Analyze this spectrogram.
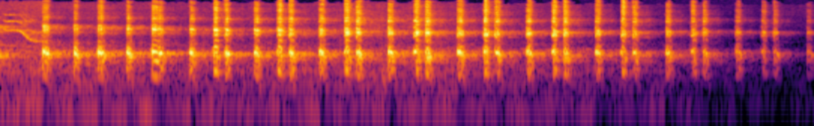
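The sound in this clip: A chukar partridge calls in a long run of rapid, evenly spaced clucking notes, loud and rhythmic, softening slightly toward the end.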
